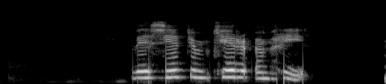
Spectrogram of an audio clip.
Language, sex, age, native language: Icelandic, female, 8, Icelandic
